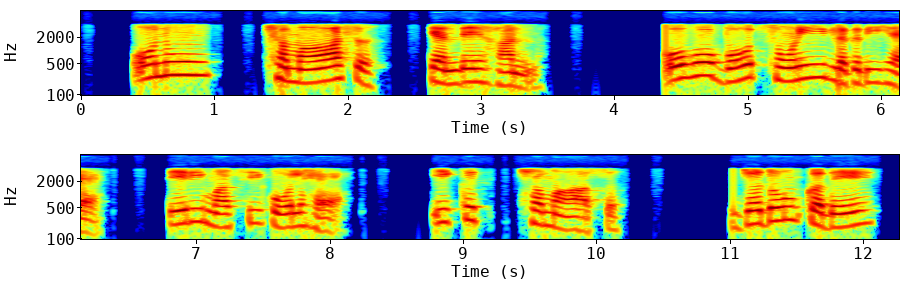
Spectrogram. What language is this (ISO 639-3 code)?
pan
